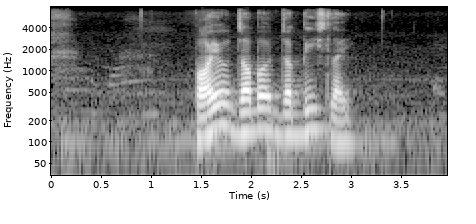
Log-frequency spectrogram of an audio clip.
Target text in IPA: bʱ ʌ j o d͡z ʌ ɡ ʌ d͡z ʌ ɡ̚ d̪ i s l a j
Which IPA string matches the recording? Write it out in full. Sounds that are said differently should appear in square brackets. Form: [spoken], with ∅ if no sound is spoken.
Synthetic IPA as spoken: bʱ ʌ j o d͡z ʌ [b] ʌ d͡z ʌ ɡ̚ d̪ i s l a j

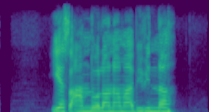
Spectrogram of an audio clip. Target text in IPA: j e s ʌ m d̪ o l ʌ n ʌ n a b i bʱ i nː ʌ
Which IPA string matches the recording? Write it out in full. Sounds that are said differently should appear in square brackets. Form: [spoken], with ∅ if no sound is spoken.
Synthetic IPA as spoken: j e s [a] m d̪ o l ʌ n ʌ [m] a b i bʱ i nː ʌ

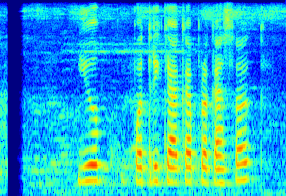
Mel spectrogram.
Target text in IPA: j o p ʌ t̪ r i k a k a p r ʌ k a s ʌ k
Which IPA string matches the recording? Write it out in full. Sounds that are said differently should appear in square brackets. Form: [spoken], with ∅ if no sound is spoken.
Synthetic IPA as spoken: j o p ʌ t̪ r i k a k a p r ʌ k a s ʌ k

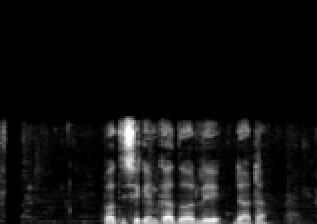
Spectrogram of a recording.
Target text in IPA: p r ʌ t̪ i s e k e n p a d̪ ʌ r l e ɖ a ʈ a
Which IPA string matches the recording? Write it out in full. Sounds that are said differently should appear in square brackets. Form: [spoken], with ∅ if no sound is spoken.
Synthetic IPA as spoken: p r ʌ t̪ i s e k e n [k] a d̪ ʌ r l e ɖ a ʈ a

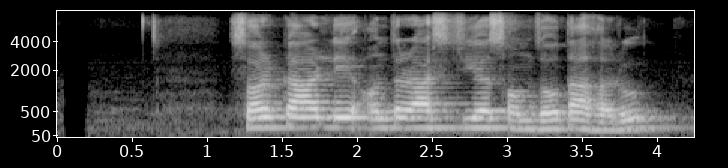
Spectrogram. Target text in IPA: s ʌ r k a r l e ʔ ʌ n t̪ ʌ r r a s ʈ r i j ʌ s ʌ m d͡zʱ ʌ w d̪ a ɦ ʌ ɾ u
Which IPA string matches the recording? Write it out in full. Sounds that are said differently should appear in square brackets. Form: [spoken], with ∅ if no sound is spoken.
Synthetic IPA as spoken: s ʌ r k a r l e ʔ ʌ n t̪ ʌ r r a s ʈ r i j ʌ s ʌ m d͡zʱ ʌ w [t̪] a ɦ ʌ ɾ u

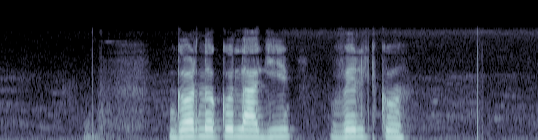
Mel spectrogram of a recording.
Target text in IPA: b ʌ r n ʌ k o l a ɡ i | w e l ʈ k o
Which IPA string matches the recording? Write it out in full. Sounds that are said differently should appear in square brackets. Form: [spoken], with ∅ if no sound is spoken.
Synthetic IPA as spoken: [ɡ] ʌ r n ʌ k o l a ɡ i | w e l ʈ k o

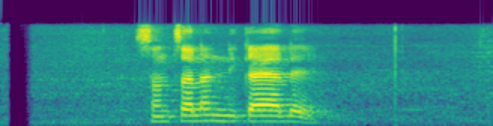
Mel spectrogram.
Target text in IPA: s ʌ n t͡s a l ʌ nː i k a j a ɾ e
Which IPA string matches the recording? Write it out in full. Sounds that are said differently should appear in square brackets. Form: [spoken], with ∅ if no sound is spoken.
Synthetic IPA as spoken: s ʌ n t͡s a l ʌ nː i k a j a [l] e

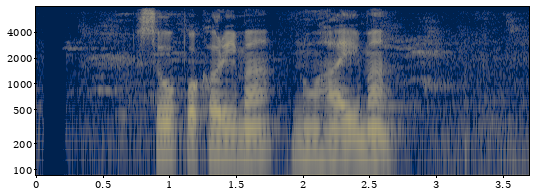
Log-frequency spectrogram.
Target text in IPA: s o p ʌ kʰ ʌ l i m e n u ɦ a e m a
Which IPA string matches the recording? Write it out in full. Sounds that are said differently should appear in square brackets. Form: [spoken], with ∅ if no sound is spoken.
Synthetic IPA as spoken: s o p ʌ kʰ ʌ [ɾ] i m [a] n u ɦ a e m a

